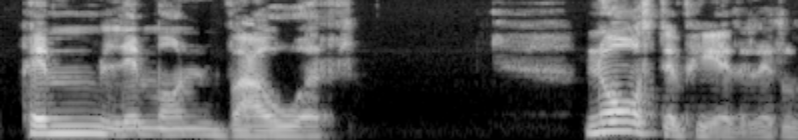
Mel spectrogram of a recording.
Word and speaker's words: Pumlumon Fawr: Olivia Bolivia asked, rolling the R and pronouncing the mountain perfectly. Pumlumon Fawr.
